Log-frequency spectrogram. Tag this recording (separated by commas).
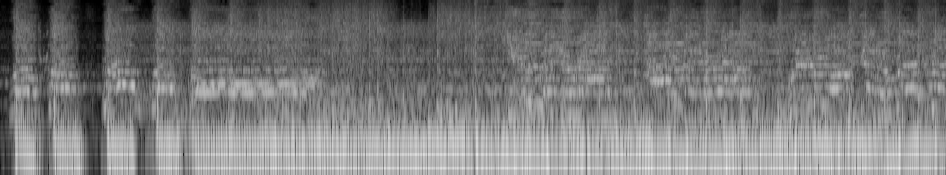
Music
